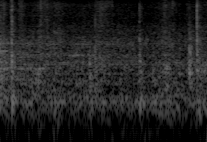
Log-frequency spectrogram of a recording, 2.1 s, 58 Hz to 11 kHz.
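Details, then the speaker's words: Amiga (possibly 2500/2000 with accelerator card, original battery) floppy drive making faint sharp clicks about every half second, normal empty-drive polling; machine won't boot from hard drive, asks for Workbench; drive may need cleaning. "right now the disk drive is making the noises it should"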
